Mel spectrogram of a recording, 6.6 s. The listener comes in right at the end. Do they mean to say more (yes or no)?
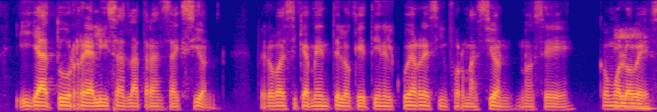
yes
